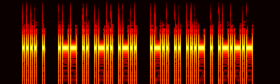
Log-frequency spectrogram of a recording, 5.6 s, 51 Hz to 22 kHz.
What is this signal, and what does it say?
Morse code, heard as a keyed tone, about 30 wpm, 700 Hz. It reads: HE WILL LIVE.
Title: Sentences from Top 200 Words 30wpm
